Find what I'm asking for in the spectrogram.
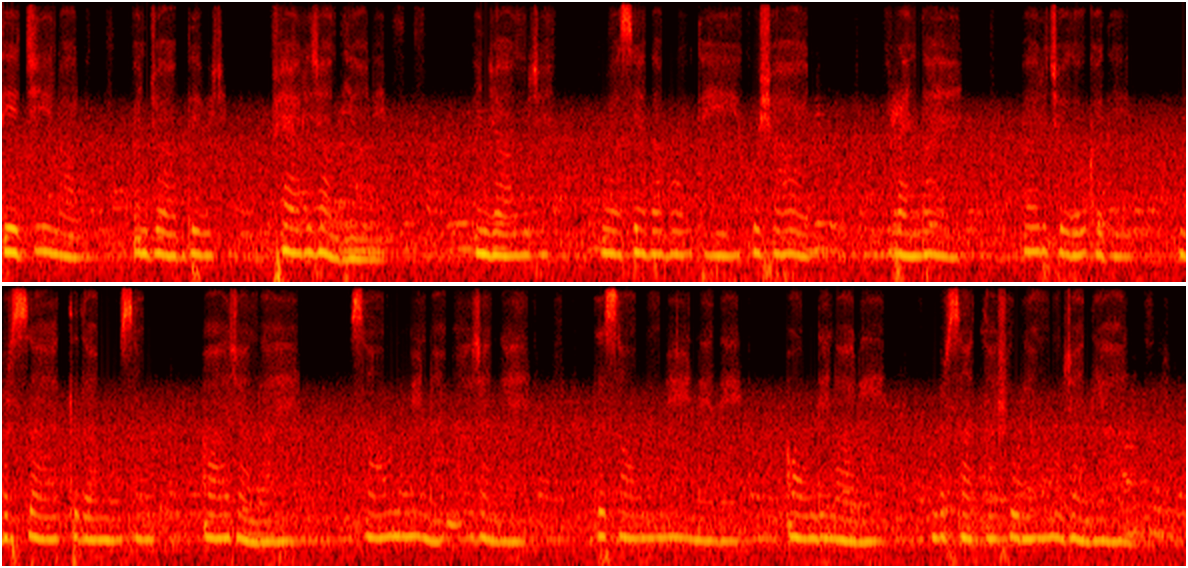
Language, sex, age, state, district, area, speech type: Punjabi, female, 30-45, Punjab, Gurdaspur, urban, spontaneous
